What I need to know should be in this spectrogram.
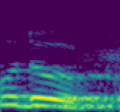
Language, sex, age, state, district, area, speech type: Maithili, male, 18-30, Bihar, Saharsa, rural, read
